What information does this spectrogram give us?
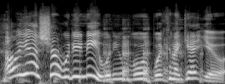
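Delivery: high, loud, over-eager offer of help; hammed-up, high-pitched eagerness; eager to please. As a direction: gush like a kid desperate to win Mom over. Acting her eager-to-please younger self.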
